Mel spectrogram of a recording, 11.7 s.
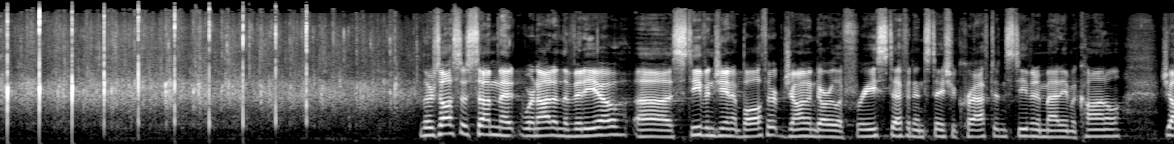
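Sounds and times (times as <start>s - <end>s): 
sharp rhythmic claps: 0.0s - 4.2s
group applauding: 0.0s - 4.4s
speech: 4.2s - 11.7s.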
